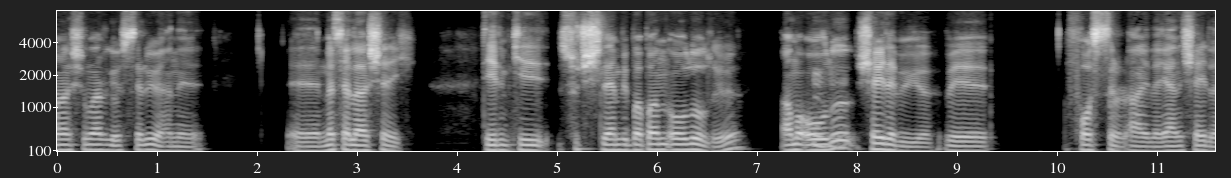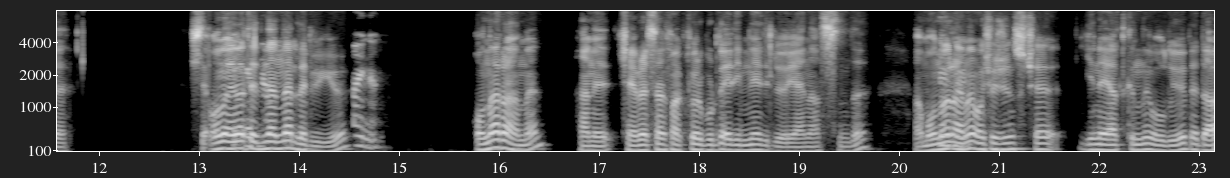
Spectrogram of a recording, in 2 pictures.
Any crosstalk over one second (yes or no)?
no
